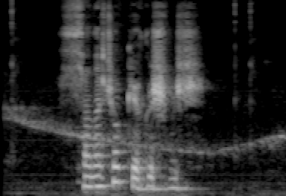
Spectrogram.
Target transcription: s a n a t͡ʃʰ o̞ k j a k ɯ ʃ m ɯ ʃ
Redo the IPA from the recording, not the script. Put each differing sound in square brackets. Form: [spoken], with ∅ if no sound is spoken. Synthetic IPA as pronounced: s a n a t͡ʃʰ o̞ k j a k ɯ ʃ m ɯ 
